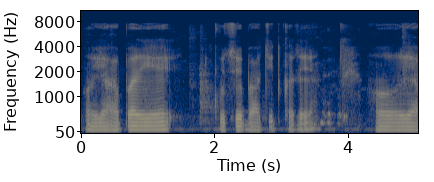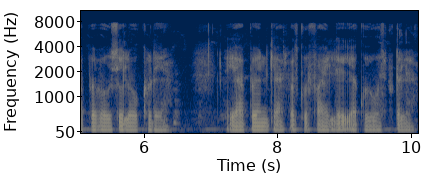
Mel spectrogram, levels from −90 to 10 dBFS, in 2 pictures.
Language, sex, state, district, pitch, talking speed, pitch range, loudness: Hindi, male, Uttar Pradesh, Muzaffarnagar, 100 Hz, 170 wpm, 95-105 Hz, -34 LUFS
